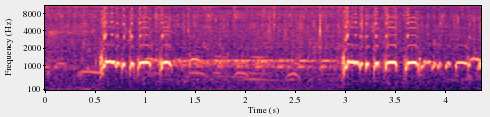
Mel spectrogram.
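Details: Wild local zebra dove singing with a big voice: a quick stuttering series of bright coo notes, a pause filled by lower distant cooing from other doves, then another rapid series.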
